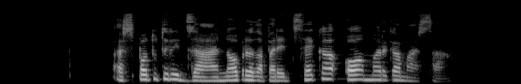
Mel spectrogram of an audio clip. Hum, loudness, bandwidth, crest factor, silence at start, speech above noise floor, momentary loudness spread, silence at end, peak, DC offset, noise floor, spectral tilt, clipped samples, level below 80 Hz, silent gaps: none; -25 LUFS; 11.5 kHz; 20 dB; 1.15 s; 58 dB; 12 LU; 0.8 s; -6 dBFS; under 0.1%; -84 dBFS; -5 dB/octave; under 0.1%; -80 dBFS; none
